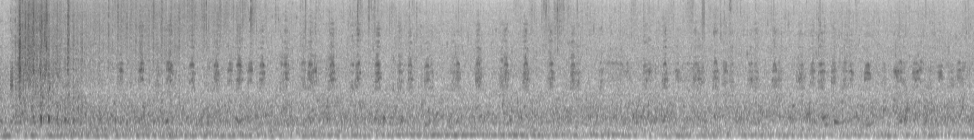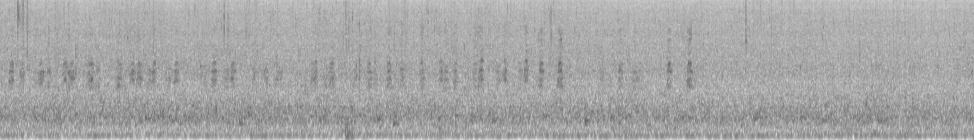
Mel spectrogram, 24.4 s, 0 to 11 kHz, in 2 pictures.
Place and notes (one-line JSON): {"title": "Walking Holme Duck Flap", "date": "2011-04-20 13:28:00", "description": "Home of the Ducks.", "latitude": "53.57", "longitude": "-1.78", "altitude": "152", "timezone": "Europe/London"}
